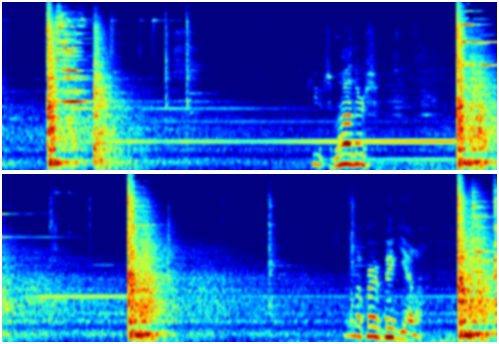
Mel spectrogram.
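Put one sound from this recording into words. Pistol shots crack loudly outdoors, one at a time, with a short echo.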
